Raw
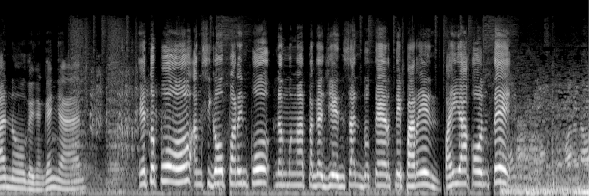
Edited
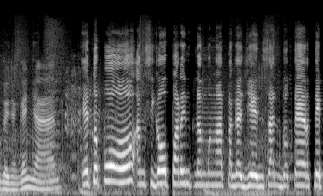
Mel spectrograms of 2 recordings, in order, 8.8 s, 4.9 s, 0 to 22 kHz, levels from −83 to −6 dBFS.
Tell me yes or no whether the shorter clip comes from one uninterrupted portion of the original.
no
